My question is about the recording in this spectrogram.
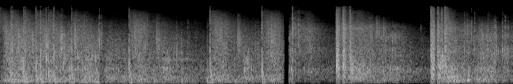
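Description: Rapid automatic gunfire on a shooting range: a dense stream of sharp cracks that breaks off abruptly about three seconds in and starts again.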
